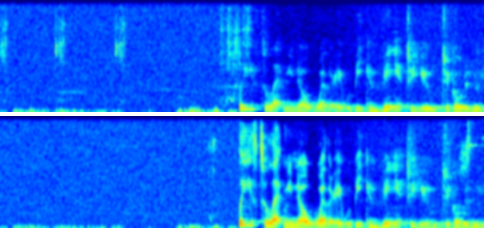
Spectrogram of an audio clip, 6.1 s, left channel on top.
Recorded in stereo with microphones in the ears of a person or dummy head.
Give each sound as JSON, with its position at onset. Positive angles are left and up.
{"t": 3.0, "sound": "a woman speaking", "side_deg": -70, "distance_m": 1.0}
